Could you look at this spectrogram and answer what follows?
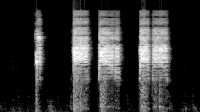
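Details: A brief sharp opening note from a Black francolin, followed by a pair of long grating notes and then a second pair, making a rhythmic, harsh, scratchy phrase with no other sounds.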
